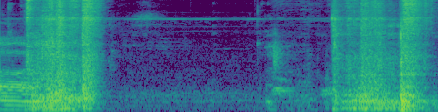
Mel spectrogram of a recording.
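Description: A drawer slides open with a broad rushing scrape, followed after a quiet pause by a second sliding movement and a soft knock as it shuts.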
